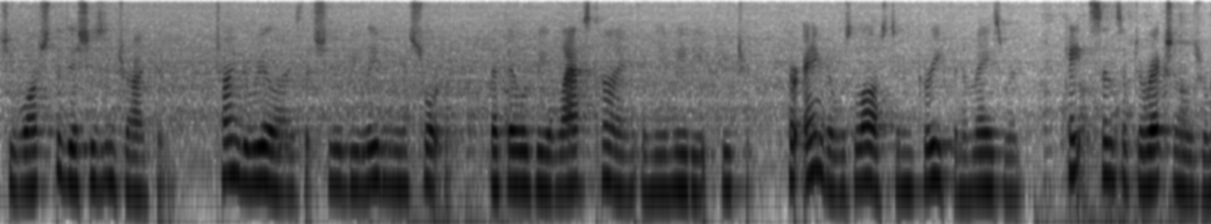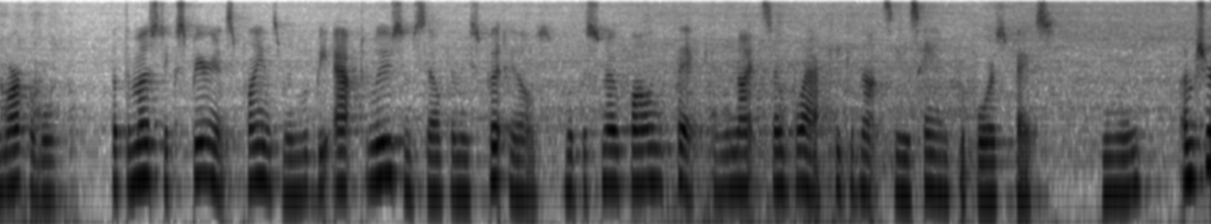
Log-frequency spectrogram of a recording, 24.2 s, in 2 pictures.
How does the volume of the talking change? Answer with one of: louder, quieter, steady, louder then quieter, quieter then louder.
steady.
